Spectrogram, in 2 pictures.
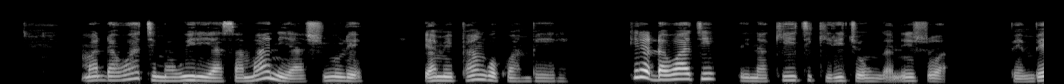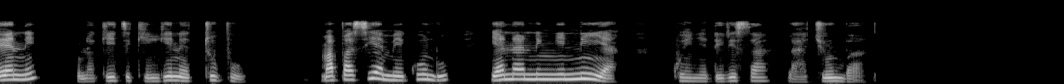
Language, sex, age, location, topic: Swahili, female, 36-49, Kisumu, education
